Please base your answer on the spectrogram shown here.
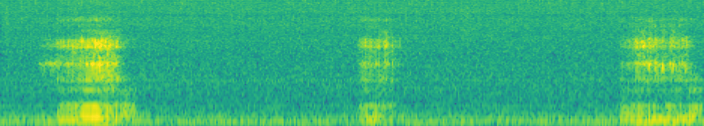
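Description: Three low, rattling snores over seven seconds with quiet pauses between, in a faint noisy room; snoring during sleep.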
